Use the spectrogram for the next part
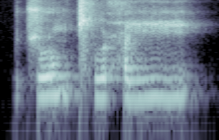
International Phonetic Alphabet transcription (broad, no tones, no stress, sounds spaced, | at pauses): t͡ʃ o m ǀʰ u ħ iː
